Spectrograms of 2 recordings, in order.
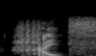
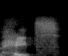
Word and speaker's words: heights: This word right here is pronounced heights instead of hates.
